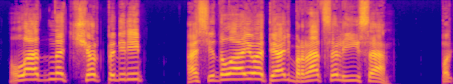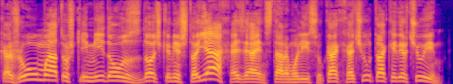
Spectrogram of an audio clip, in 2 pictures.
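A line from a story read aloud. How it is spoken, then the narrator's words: Sudden shout. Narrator (Russian): вдруг вскочил, да как крикнет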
